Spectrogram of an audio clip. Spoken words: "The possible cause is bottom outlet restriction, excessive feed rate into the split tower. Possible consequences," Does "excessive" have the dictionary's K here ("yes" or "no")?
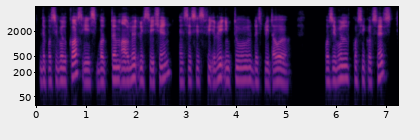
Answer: no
